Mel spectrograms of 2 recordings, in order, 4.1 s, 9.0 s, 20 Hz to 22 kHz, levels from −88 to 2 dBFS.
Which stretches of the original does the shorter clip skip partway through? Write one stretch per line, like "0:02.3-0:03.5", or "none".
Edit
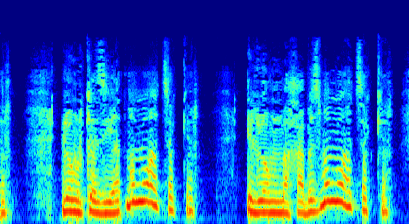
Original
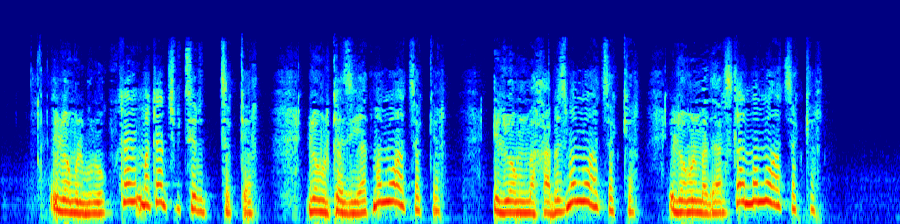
none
